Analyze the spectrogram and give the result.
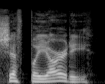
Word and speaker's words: Boyardee: Because we discovered his name is pronounced Chef Boyardee.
